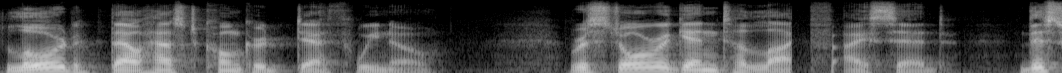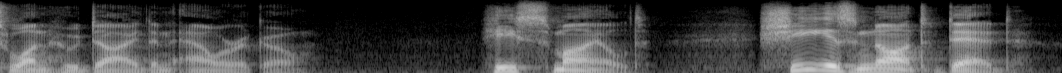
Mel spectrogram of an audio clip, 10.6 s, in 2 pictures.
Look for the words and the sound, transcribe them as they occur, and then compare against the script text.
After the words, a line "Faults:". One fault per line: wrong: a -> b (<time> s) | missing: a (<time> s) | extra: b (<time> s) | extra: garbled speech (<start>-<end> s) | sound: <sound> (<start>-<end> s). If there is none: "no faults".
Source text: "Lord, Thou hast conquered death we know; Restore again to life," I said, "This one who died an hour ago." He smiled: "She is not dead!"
"Lord, Thou hast conquered death we know; Restore again to life," I said, "This one who died an hour ago." He smiled: "She is not dead!"
Faults:
sound: dropout (4.0-4.1 s)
